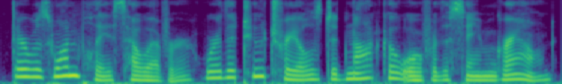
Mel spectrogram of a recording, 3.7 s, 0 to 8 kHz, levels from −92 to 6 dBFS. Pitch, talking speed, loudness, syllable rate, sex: 190 Hz, 255 wpm, -15 LUFS, 6.6 syllables/s, female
